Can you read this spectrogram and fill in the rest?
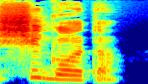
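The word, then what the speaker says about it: щигото (仕事): Обратите внимание на слог си. Он произносится очень мягко, нечто среднее между си и ши. Си. Например, как в слове щигото. Работа.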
